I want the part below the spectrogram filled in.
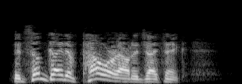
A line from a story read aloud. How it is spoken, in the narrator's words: shouted from down the hall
